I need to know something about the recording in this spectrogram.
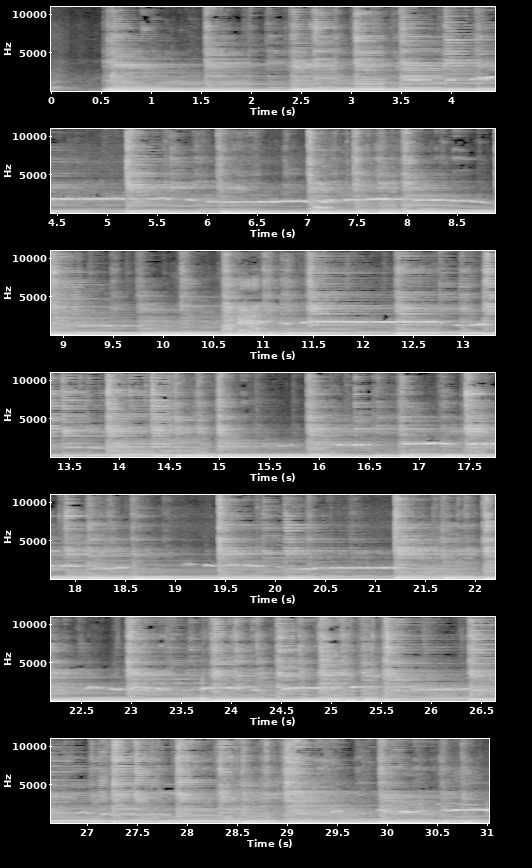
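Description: Acoustic guitar strummed live, with a man whistling the melody into a microphone over it from about four seconds in.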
